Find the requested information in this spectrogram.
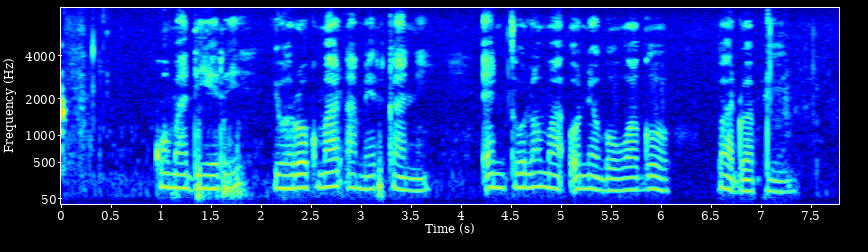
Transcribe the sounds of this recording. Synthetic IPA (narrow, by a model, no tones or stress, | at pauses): komadjeɾijɔɾwɔkmaɾamɛɾɪkanɪ | ɛnt̪wolomaʔoneɡɔwaɡɔ | badwapiɲ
